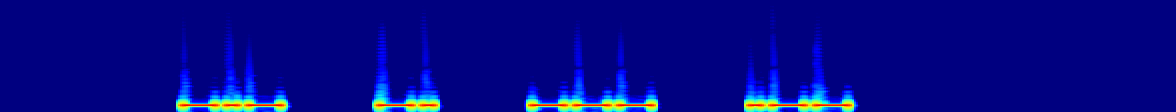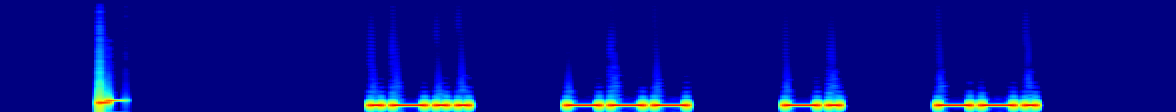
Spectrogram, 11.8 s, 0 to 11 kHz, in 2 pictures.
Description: Morse code, heard as a keyed tone, about 23 wpm, spaced as for 13 wpm, 700 Hz. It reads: KNOW LONG
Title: 3x Character Spacing - Top 100 Words - 22wpm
